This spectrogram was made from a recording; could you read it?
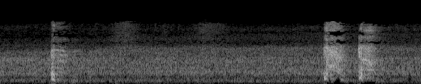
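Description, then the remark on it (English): A short cough is followed a few seconds later by two quick, louder coughs, all over a steady background hiss with no talking. “Oh, sorry about that, folks. I had to cough.”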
